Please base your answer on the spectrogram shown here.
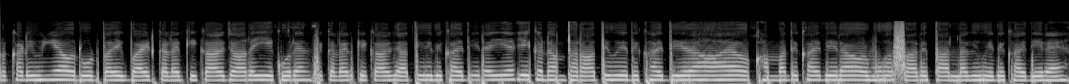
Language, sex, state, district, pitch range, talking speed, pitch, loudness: Hindi, female, Bihar, Madhepura, 195-205 Hz, 280 wpm, 200 Hz, -14 LUFS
